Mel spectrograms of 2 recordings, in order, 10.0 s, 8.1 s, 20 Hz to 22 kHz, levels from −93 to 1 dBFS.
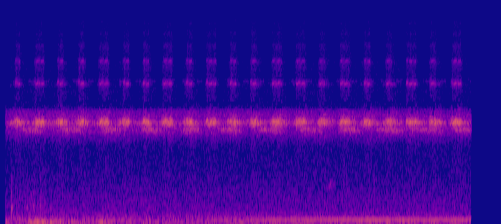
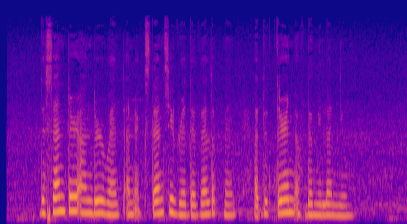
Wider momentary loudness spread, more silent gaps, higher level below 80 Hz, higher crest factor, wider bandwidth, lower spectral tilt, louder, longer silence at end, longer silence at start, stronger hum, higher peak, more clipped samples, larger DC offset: second, 3 LU vs 11 LU; neither; first, -60 dBFS vs -78 dBFS; about the same, 16 dB vs 18 dB; about the same, 16 kHz vs 16 kHz; second, -3 dB/octave vs -6.5 dB/octave; second, -43 LUFS vs -29 LUFS; first, 0.6 s vs 0 s; second, 0.1 s vs 0.35 s; neither; second, -30 dBFS vs -12 dBFS; neither; neither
